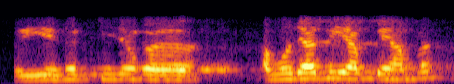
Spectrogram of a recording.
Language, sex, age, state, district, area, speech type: Hindi, male, 30-45, Madhya Pradesh, Hoshangabad, rural, conversation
